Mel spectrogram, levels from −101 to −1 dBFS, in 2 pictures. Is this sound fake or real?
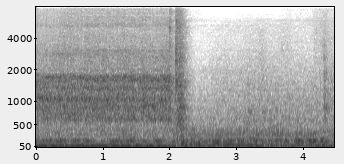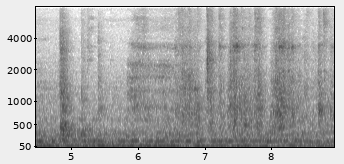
fake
